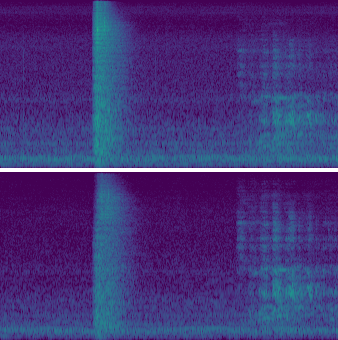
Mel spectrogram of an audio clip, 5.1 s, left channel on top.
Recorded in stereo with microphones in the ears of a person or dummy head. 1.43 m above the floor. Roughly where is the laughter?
Centre.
